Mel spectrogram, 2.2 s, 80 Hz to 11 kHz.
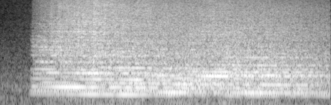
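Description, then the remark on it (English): A train horn blares loudly, a sustained, harmonic blast held for about two seconds over the rumble of a passing train, with no voices. Recorded just a few feet from the door of a home beside the train line. “I asked because I live near the same train line, about 30 miles north, and here's what it sounds like at my place in the middle of the night.”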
